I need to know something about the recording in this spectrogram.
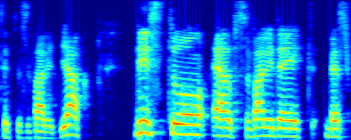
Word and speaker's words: ValidIaC: first open source tools called valid ic we pronounce it as valid this tool helps validate best practices for infrastructures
